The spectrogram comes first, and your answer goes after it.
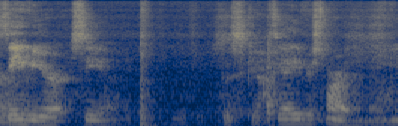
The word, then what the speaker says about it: Xavier: on save your fans there's no z in there since dave you are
